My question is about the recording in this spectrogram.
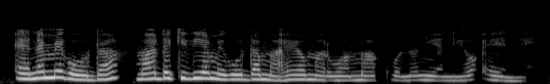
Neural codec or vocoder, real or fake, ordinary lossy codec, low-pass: none; real; none; 5.4 kHz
